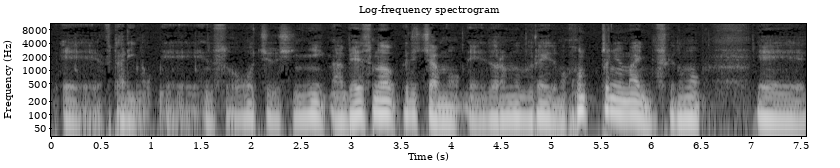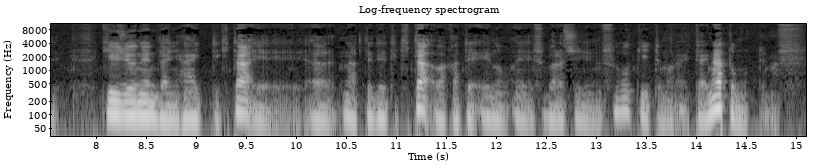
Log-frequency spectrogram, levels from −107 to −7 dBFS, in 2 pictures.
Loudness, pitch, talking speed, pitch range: -38 LUFS, 80 Hz, 385 characters per minute, 75-95 Hz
